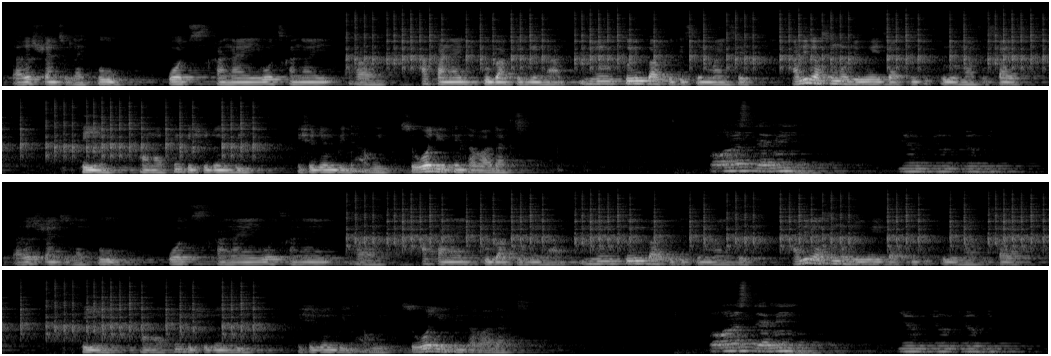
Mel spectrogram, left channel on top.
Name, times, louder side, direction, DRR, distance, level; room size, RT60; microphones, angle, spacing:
voice 1, 0.1-1.2 1.7-3.8 4.2-7.5 7.9-10.3 11.3-13.0 13.4-15.7, left 7 dB, 65° left, 10 dB, 0.3 m, -29 dB
Typing, 3.4-5.4 5.7-6.6 6.9-8.5 8.8-9.2 9.5-12.4 12.7-13.0, left 2 dB, 25° left, 1.4 m, -37 dB
voice 2, 17.5-18.6 19.4-20.4, right 1 dB, 15° right, -2 dB, 2.0 m, -35 dB
9.5 x 4.9 x 3.3 m, 1.3 s
head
